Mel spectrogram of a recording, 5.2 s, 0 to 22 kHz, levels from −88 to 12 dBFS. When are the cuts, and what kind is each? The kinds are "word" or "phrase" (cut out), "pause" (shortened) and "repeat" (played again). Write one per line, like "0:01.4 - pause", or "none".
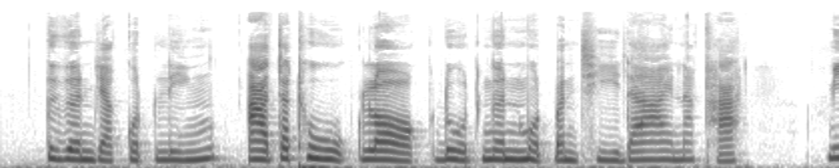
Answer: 0:01.4 - pause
